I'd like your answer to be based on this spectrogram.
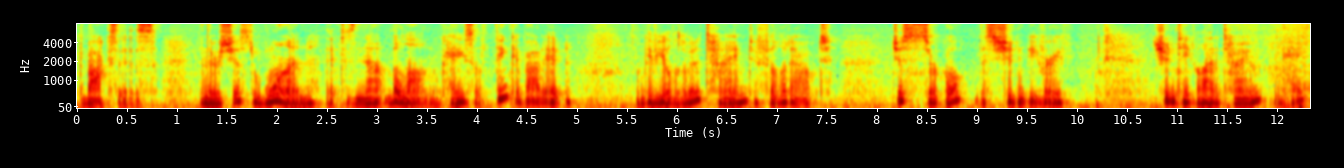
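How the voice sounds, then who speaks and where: A woman teacher delivers a recorded math lesson in a voice hoarse from a sore throat, patiently checking on her students with a frequent "okay?". Her voice is lowish and darkish in tone, and the audio is poor.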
